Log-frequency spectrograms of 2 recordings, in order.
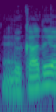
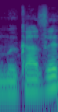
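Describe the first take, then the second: First: The last syllable starts with a d sound. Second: The last syllable starts with a z sound. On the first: This is the standard form of the word. "ムカデはムカゼって言います" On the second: This is the local dialect form of the word. "ムカゼって言います"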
